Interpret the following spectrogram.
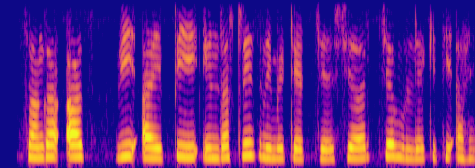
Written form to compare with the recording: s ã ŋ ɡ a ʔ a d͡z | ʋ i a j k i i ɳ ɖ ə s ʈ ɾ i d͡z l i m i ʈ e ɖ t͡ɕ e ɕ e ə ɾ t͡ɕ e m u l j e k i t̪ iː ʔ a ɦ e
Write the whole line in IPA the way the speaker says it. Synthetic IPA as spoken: s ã ŋ ɡ a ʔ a d͡z | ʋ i a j p i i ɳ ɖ ə s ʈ ɾ i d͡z l i m i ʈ e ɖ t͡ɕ e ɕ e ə ɾ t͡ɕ e m u l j e k i t̪ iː ʔ a ɦ e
